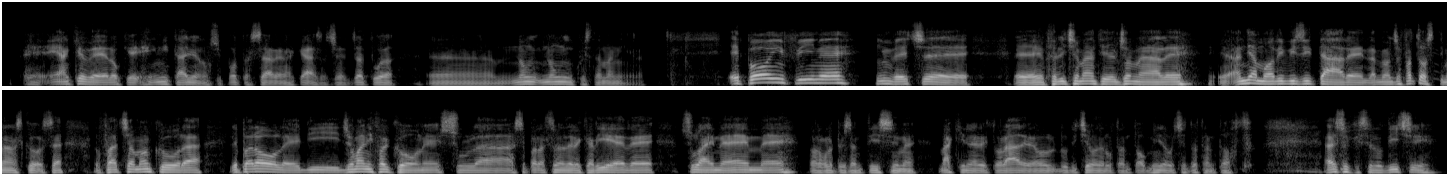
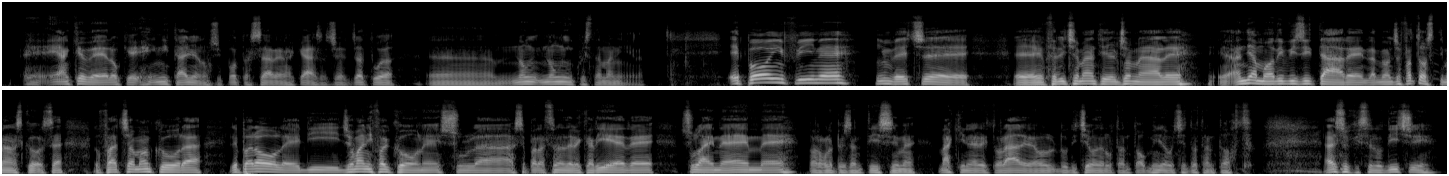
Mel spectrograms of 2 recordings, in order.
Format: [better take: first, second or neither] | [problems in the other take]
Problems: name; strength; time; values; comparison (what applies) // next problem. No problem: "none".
second | garbled, watery; slightly; nothing above 7.5 kHz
